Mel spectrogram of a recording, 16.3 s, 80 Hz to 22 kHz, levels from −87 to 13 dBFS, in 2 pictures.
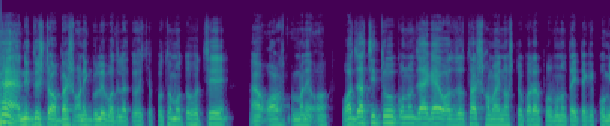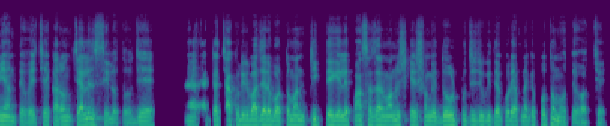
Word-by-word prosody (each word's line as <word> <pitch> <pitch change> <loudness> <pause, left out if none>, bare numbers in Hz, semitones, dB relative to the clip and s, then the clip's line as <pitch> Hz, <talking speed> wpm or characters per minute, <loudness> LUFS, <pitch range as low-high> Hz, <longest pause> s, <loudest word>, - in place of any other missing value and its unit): হ্যাঁ, 190 -2 +11
নির্দিষ্ট 135 0 +3
অভ্যাস 130 +2 +3
অনেকগুলোই 125 +3 +2
বদলাতে 105 -2 -2
হয়েছে। 100 -4 -6
প্রথমত 130 +2 -1
হচ্ছে 135 +2 0 0.5
অ্যা 110 0 +1 0.2
অড 130 0 +2 0.3
মানে 125 0 0
অ - - -2 0.4
অযাচিত 160 +4 +3 0.2
কোনো 155 0 0
জায়গায় 145 0 +6
অযথা 135 +3 +1
সময় 130 +1 +1
নষ্ট 120 0 -6
করার 125 0 +2
প্রবণতা 115 +1 -2
এটাকে 115 0 -4
কমিয়ে 115 0 +1
আনতে 105 -1 -6
হয়েছে। 95 +2 -5
কারণ 105 0 0
চেলেঞ্জ 130 +4 +1
ছিল 100 -3 -5
তো - - -9
যে 105 0 0 0.5
অ্যা 105 0 -3 0.2
একটা 120 - -4
চাকরির 120 +1 -1
বাজারে 120 +1 +4
বর্তমান 115 0 -1
টিকতে 125 -1 -2
গেলে 115 0 +2
৫,০০০ 115 0 0
মানুষকে 115 +1 -2
সঙ্গে 110 -1 -1
দৌড় 115 +1 +3
প্রতিযোগিতা 115 -1 -3
করে 115 0 0
আপনাকে 110 0 -5
১ম 125 +2 -2
হতে 95 -1 -8
হচ্ছে। - - -7
120 Hz, 170 wpm, -24 LUFS, 110-130 Hz, 0.5 s, হ্যাঁ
